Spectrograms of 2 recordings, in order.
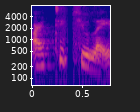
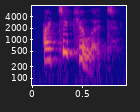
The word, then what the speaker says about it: articulate: well and really clearly I would like to articulate it and we have an adjective equivalent articulate he's a very articulate man it means he speaks clearly and he speaks well so if it's a verb we say eight and if it's a noun or an adjective we reduce this eight and we say it separate separate separate approximate approximate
